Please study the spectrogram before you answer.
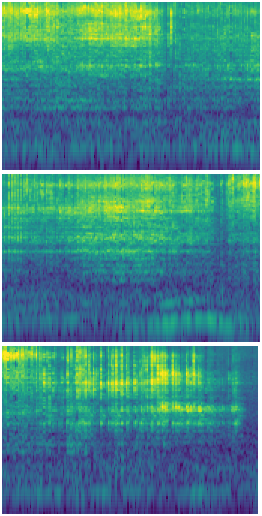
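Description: A tortoiseshell plastic comb, held tilted, is raked through the pile of a grey terry towel lying on a table in short scratching strokes. The result is a steady, dense, scratchy rasp with a bright hiss over a low rumble, rising and falling slightly with the strokes.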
